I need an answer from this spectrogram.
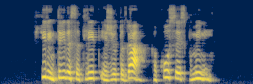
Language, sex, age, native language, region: Slovenian, female, 30-49, Slovenian, Gorenjska region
